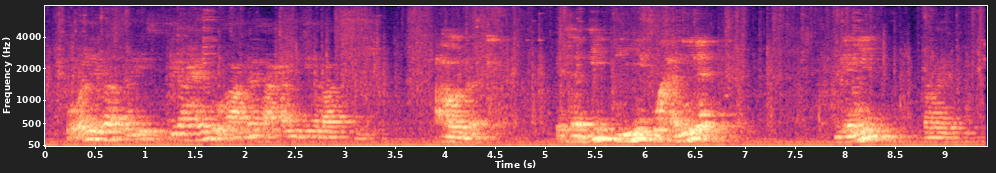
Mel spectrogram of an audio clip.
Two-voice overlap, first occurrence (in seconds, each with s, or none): none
